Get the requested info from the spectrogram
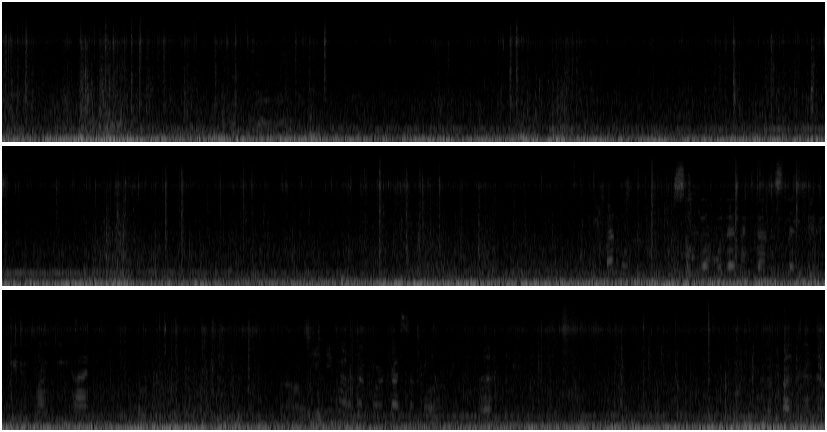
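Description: Steady low rumble of a moving vehicle's engine and road noise, heard from inside the vehicle as it drives along.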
